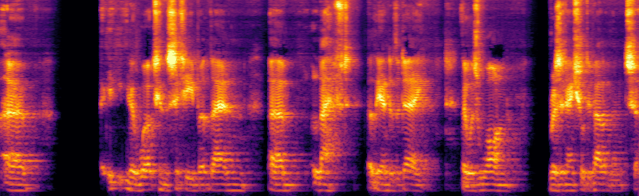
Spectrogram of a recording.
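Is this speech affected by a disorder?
No.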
